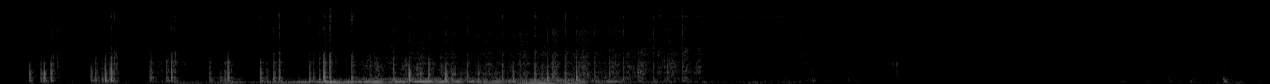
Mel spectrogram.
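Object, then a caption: Wood-grain hardboard clipboard with metal clip. Fingertips and nails tap and scratch across a flat, thin clipboard with a wood-grain surface (likely hardboard or masonite) and a metal clip, resting on fabric, occasionally touching the clip. Sharp, separate taps open the clip, giving way to a dense stretch of continuous scratching with a low hum beneath it, then a brief bright hiss. Sparse, quiet taps close it out.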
